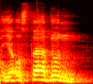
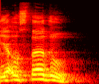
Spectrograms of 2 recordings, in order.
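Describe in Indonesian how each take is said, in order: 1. Kata itu diakhiri bunyi n. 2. Kata itu tidak diakhiri bunyi n. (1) "Manggilnya jangan ya ustadun" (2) "tidak boleh ditanwin"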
